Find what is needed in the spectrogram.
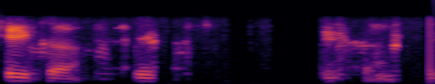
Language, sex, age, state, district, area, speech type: Punjabi, male, 45-60, Punjab, Fatehgarh Sahib, rural, conversation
